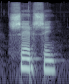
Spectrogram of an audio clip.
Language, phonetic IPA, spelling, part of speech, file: Ukrainian, [ˈʃɛrʃenʲ], шершень, noun, Uk-шершень.ogg
- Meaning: hornet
